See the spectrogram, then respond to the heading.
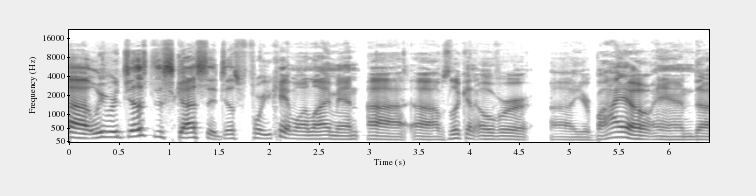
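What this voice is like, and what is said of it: Usual voice. Nothing is said of it.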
